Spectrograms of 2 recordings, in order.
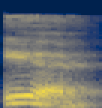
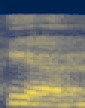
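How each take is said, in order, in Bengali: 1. শব্দটি স্বরধ্বনি দিয়ে শুরু হয়। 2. শব্দটি h ধ্বনি দিয়ে শুরু হয়। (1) "এয়ার উচ্চারণ যেহেতু আমরা করছি এ" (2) "হেয়ার নয়"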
